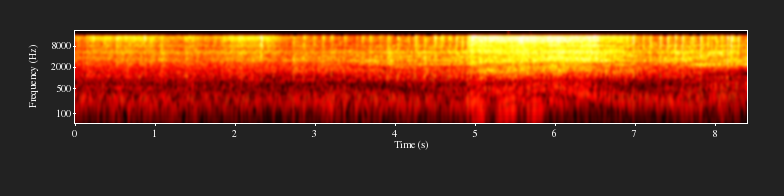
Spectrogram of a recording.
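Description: A petrol brush cutter buzzes steadily nearby, its engine rising and falling.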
